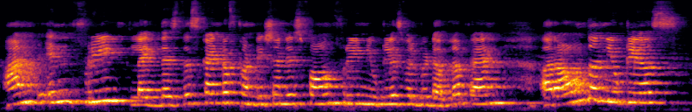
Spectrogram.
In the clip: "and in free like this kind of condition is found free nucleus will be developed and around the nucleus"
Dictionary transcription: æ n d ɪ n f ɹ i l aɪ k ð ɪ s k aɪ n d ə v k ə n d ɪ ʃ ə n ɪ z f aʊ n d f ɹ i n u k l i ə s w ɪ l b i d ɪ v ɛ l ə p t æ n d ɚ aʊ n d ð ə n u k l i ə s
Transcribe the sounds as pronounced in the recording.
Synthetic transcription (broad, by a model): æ n d ɪ n f ɹ i l aɪ k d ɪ s k aɪ n d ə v k ə n d ɪ ʃ ə n ɪ z f aʊ n d f ɹ i n u k l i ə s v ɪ l b i d ɪ v ɛ l ə p t æ n d ɚ aʊ n d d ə n u k l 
